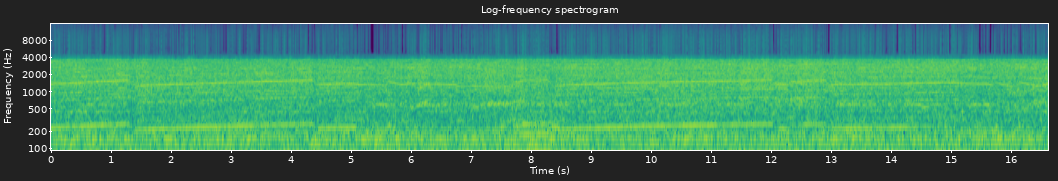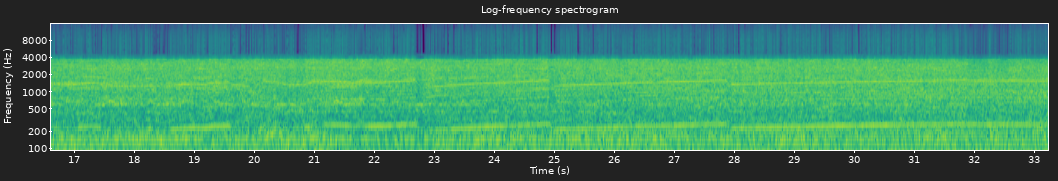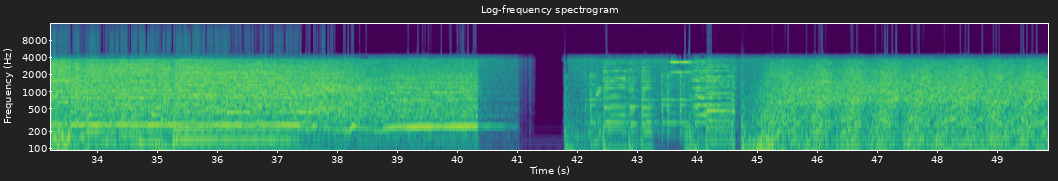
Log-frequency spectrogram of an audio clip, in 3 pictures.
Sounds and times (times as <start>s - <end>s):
Hammond organ: 42.0s - 44.8s.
